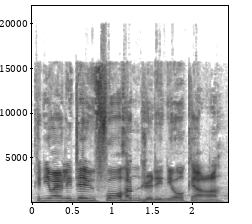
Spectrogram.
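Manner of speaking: mock a bad Australian caricature; cartoon Australian accent, overdone and cheerful. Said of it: "my Australian accent's not very good".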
